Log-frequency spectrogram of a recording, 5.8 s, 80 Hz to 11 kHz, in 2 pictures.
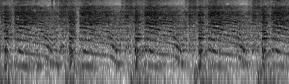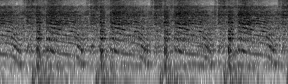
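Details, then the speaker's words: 1970 Ford Mustang Mach 1 start attempt on a 2020 battery that seems weak, distributor recently adjusted, weak spark: starter churns about 1.5 beats per second, never fires; timing suspected off. "Well, she just doesn't want to fire, guys. I believe our timing is off."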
